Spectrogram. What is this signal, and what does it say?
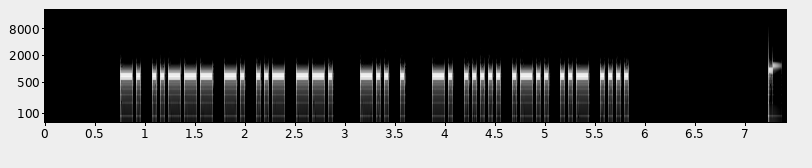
Morse code, heard as a keyed tone, about 30 wpm, 700 Hz. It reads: N2NUG DE N5LUH
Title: USA Callsign DE Callsign - 5 Characters - 30wpm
